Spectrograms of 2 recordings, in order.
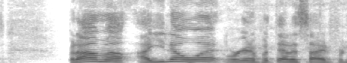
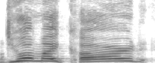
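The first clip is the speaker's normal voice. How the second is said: high bright voice of the salesman calling after; 12 semitones higher than usual. Retold or imitated. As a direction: play the hopeful clerk.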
